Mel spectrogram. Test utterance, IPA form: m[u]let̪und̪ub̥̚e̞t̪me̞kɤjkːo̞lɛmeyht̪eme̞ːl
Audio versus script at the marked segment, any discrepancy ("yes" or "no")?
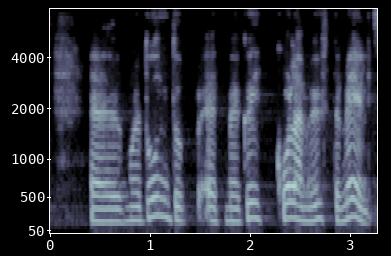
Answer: no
